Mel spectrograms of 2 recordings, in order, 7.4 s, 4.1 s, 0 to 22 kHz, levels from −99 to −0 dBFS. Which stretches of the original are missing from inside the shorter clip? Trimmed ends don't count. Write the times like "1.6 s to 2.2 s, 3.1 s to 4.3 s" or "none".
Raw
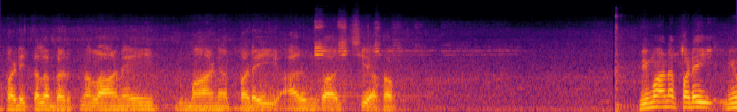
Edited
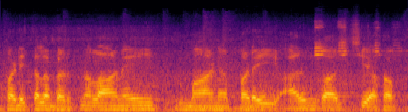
none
